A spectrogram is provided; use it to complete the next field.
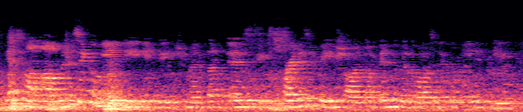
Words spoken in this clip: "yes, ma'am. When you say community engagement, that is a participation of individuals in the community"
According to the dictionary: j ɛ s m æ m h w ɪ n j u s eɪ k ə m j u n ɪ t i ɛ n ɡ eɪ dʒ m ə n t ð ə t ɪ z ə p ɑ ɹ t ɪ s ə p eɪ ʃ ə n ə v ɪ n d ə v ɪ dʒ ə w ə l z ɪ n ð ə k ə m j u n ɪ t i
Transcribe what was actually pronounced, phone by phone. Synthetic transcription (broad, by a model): j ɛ s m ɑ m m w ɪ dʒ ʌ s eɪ k ə m j u n ɪ t i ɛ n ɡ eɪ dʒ m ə n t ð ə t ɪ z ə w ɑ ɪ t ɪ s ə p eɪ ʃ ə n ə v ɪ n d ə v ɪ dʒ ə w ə z ɪ n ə k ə m j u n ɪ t i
